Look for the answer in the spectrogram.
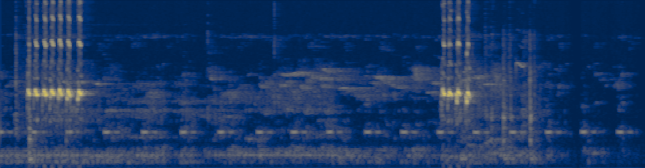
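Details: Yellow-vented bulbul lure call meant to prompt silent birds to sing: two bursts of rapid, bubbly, pulsed notes, each under a second, with a faint repeated tonal note and low rumbling in the background.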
